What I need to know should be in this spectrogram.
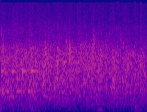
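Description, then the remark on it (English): A crowd applauds a first buck, dense overlapping claps forming a continuous, fairly loud wash of sound that holds even for the full three seconds without any speech. “How about a little applause?”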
